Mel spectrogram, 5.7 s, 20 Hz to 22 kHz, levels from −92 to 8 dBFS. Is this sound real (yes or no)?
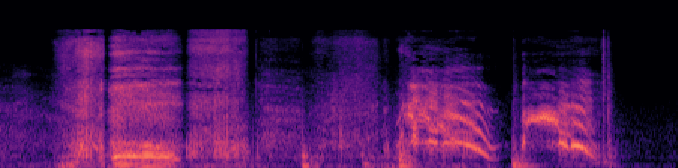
no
